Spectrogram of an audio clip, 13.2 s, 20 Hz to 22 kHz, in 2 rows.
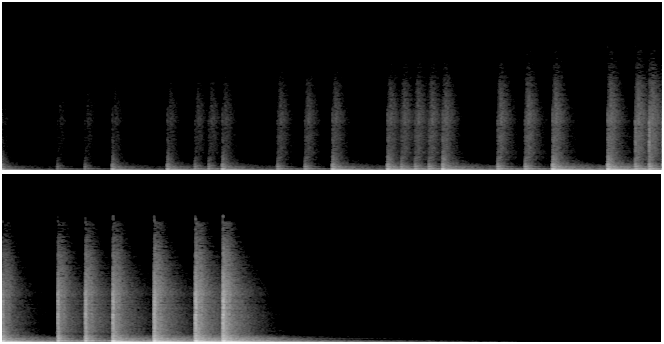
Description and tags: Dark Drumbeat
A 9sec crescendo of marching drums (snares and toms)
Made by request for "dianakennedy"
